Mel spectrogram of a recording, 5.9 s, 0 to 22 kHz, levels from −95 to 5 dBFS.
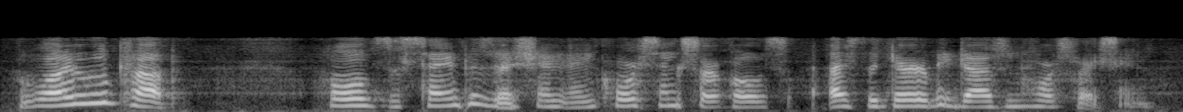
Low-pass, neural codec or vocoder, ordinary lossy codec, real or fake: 5.4 kHz; codec, 24 kHz, 1 kbps, SNAC; Opus, 64 kbps; fake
